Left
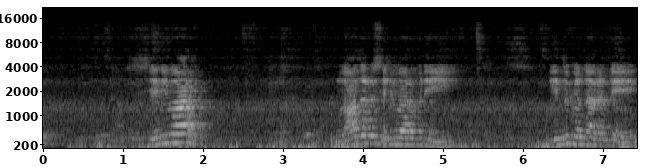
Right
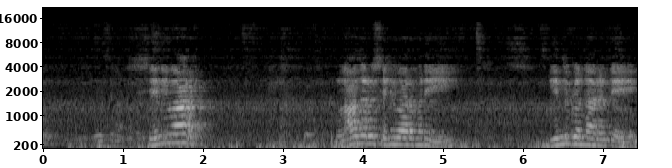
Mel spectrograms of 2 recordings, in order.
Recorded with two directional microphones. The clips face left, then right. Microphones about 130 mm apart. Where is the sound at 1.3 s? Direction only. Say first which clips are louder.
Right 2 dB; 40° right (ahead or behind).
